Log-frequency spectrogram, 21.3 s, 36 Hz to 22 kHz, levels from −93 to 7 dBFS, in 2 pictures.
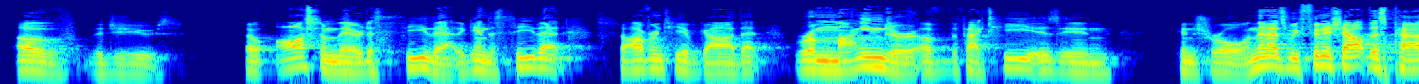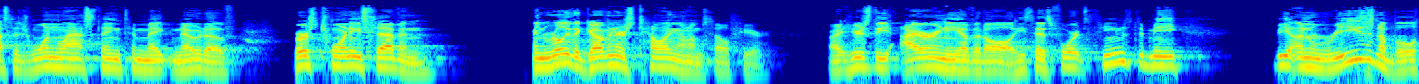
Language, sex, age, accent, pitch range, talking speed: English, male, 30-49, American, 115-165 Hz, 190 wpm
